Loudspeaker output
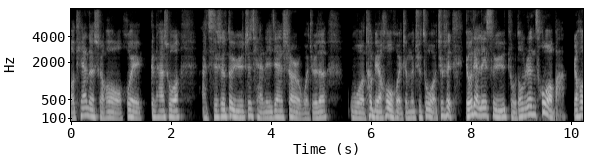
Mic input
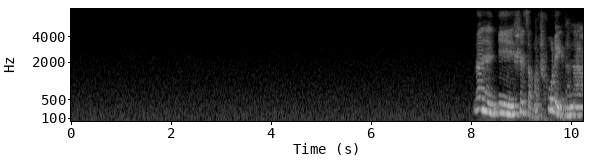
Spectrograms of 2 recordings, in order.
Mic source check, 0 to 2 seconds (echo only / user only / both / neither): neither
